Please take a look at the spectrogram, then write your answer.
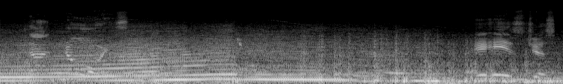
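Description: Ferrari F40 engine accelerating on a roundabout, a loud close-up drone that rises and falls in pitch, with people talking over it.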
